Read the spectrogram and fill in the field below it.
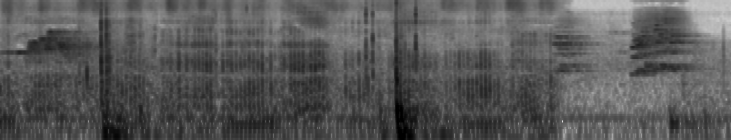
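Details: Cat at a shelter in Japan set up inside a closed-down school building; a low, steady rumbling purr runs throughout, broken by two soft thuds and a brief higher-pitched sound near the end.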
